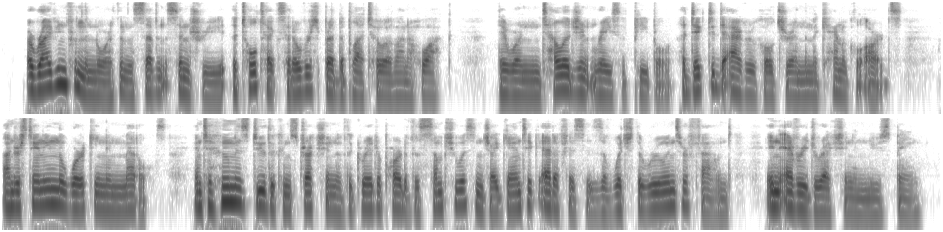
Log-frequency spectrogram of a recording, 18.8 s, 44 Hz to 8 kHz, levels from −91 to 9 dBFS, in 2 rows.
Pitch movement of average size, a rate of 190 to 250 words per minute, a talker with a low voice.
Yes: average, 3.8 semitones; fast, 205 wpm; low, 115 Hz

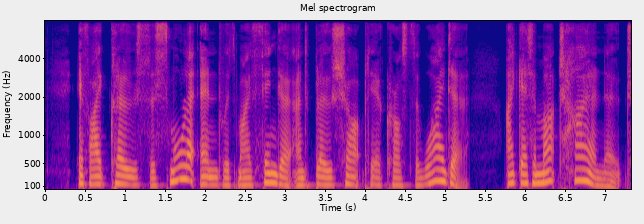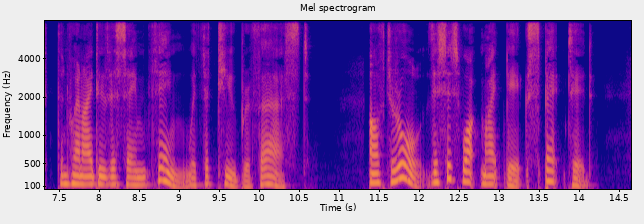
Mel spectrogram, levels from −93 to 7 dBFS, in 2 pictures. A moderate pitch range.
Yes: average, 4.6 semitones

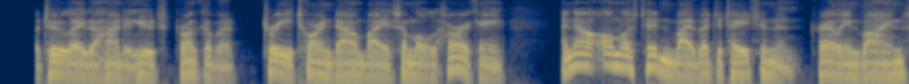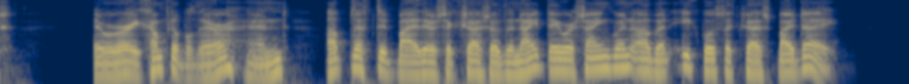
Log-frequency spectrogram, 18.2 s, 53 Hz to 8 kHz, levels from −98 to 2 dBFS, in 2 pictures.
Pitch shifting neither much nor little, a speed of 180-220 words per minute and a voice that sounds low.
No: average, 4.7 semitones; average, 155 wpm; low, 100 Hz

